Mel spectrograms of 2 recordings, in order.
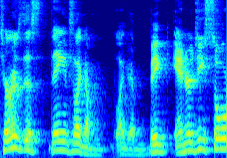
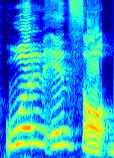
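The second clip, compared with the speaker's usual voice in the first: amazed exclamation; 10 semitones higher, 6 dB louder, slower than usual. Real, not acted. Reacting to Big Mom's roast.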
